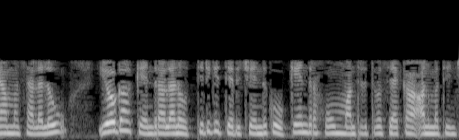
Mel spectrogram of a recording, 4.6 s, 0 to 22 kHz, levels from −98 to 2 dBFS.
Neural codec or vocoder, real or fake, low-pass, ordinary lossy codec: none; real; 3.6 kHz; none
